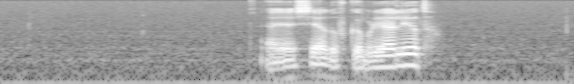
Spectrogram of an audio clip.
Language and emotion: Russian, sad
